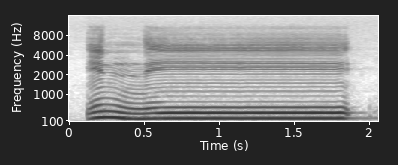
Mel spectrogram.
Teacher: نون کے اوپر غنہ بھی ہوگا، ہم نون کو لمبا بھی کریں گے کہ یا مدہ بھی ہے اور یا کے اوپر چھوٹی مد بھی ہے، تو لہٰذا مقدار میں اضافہ ہو جائے گا۔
